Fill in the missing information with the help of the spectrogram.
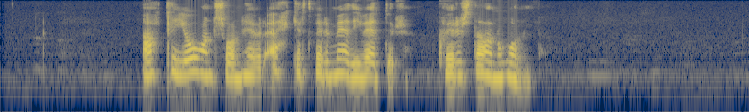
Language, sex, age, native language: Icelandic, female, 30-39, Icelandic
